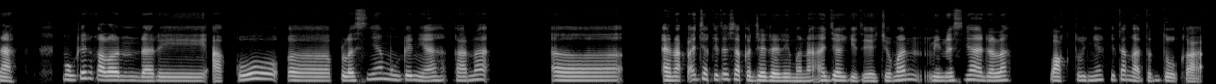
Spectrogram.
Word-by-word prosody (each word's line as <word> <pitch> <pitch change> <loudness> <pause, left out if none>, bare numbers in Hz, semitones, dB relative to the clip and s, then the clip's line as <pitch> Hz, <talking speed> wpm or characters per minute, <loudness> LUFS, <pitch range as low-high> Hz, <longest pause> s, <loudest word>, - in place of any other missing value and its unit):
Nah, - - +5 0.5
mungkin 225 +6 0
kalau 195 -2 +6
n 185 -1 -6
dari 175 +1 +2 0.5
aku, 155 +6 -1 0.5
eee, 180 -2 +1
plusnya 190 +7 0
mungkin 210 -1 -1
ya, 175 0 +1 0.2
karena, 200 +5 0 0.7
eee, 185 -1 +2 0.5
enak 185 -1 +5
aja 225 +3 0
kita 225 +1 -3
bisa 225 -1 +3
kerja 195 -1 +3
dari 170 -1 +4
mana 160 +1 -1
aja 190 +1 +3
gitu 175 -3 -4
ya. - - 0
Cuman 200 +7 -1
minusnya 185 +4 +1
adalah 185 +2 +2 0.4
waktunya 190 +2 -1
kita 210 +1 -5
enggak 175 - 0
tentu, 175 -3 -3
Kak. - - 0
185 Hz, 150 wpm, -24 LUFS, 180-205 Hz, 0.7 s, kalau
